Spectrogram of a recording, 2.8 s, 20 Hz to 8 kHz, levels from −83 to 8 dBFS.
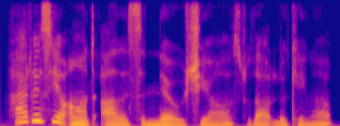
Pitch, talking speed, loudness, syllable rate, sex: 195 Hz, 235 wpm, -16 LUFS, 5.8 syllables/s, female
